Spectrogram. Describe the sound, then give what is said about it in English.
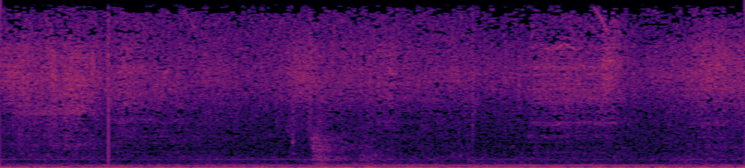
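A steady, low mechanical rumble and hum of a small, windowless lift carrying four people upwards to the top of a tower, continuous and even throughout with a faint tonal drone, no voices present. “And we press the second to top button because the top one is an alarm. Yeah. We don't want to press that. We're now moving upwards.”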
